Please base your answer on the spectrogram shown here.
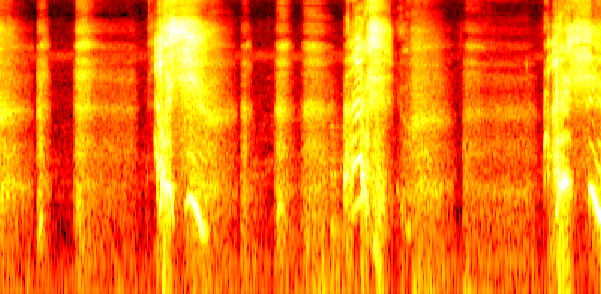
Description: I really tried to actually say "Achoo!" while sneezing.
